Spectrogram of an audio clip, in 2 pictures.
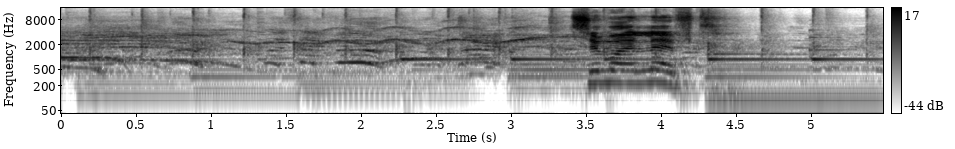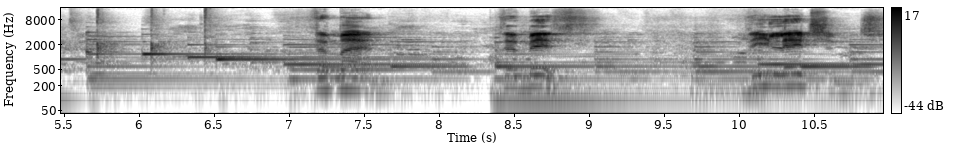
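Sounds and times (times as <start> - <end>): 
audience cheering: 0.0 - 4.4
audience applause: 0.0 - 7.0
speech: 3.5 - 4.5, 7.2 - 7.7, 8.4 - 9.0, 10.1 - 10.9.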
